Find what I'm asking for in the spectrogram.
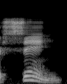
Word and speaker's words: Singha: I went to a bar and ordered a beer sing because that's how it's pronounced, but it's spelled S-I-N-G-H-A, and so the bartender kind of sneered at me and said, you mean a singha?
